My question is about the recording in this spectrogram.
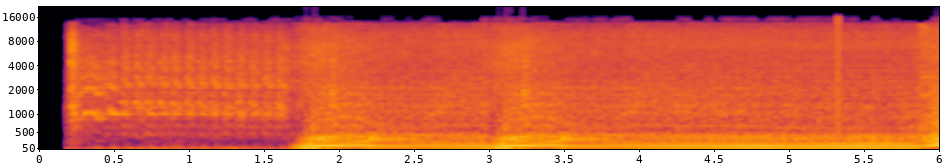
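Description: A car engine, faint at first, comes in loud just under two seconds in with a rev that rises and falls in pitch. It then idles steadily, with another short rev about a second later and one more near the end.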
